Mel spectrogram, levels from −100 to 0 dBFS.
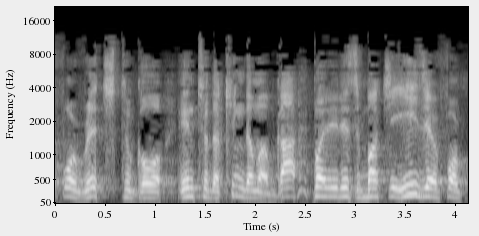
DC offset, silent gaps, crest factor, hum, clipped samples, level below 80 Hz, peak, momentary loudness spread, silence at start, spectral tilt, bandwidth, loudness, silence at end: under 0.1%; none; 18 dB; none; under 0.1%; -64 dBFS; -2 dBFS; 4 LU; 0 s; -4 dB/octave; 12 kHz; -19 LUFS; 0 s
